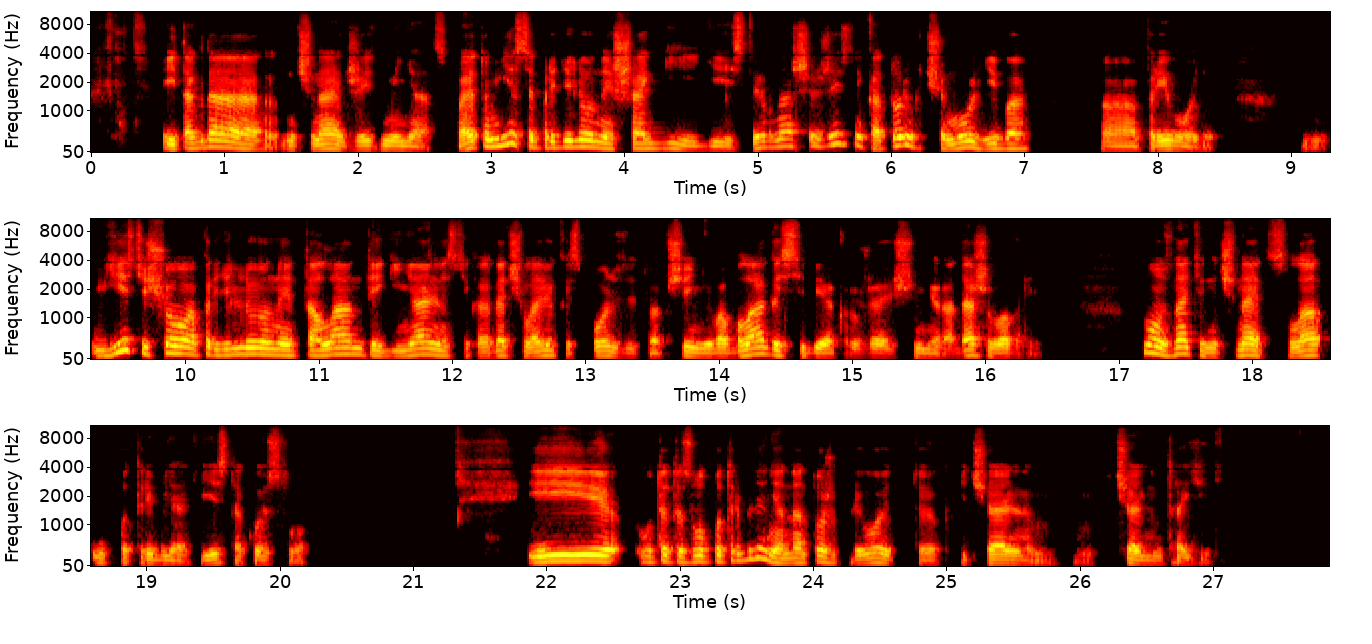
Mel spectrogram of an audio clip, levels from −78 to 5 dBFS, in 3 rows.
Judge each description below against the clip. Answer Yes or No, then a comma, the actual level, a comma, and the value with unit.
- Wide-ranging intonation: Yes, wide, 6.9 semitones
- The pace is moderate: Yes, average, 125 wpm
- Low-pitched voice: Yes, low, 120 Hz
